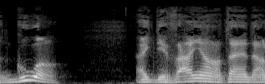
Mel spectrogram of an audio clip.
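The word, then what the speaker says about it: gouañv: Et alors, le contraire de han, c'est gouan. Gouan, G-O-U-A-N tilde V. Pareil, le V, on le prononce W ou on le prononce pas. Gouan ou gouan-ou. Gouan, gouan-ou. G-O-U A, N, tilde, V.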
